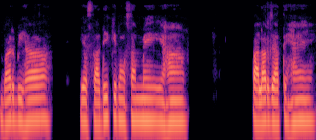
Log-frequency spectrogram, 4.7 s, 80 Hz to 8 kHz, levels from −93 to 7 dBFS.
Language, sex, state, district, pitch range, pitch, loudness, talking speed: Hindi, male, Chhattisgarh, Balrampur, 145-155 Hz, 150 Hz, -20 LUFS, 140 wpm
